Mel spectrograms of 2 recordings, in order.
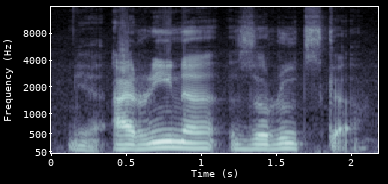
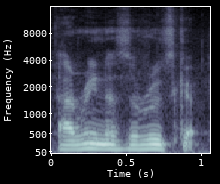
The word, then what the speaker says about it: Iryna Zarutska: and I want to pronounce her name correctly. I didn't. Iryna Zarutska. All right, Iryna Zarutska, and the fallout.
